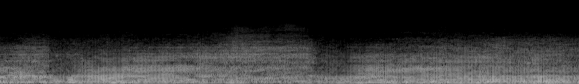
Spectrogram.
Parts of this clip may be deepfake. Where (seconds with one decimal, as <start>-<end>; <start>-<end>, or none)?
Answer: 0.0-5.8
